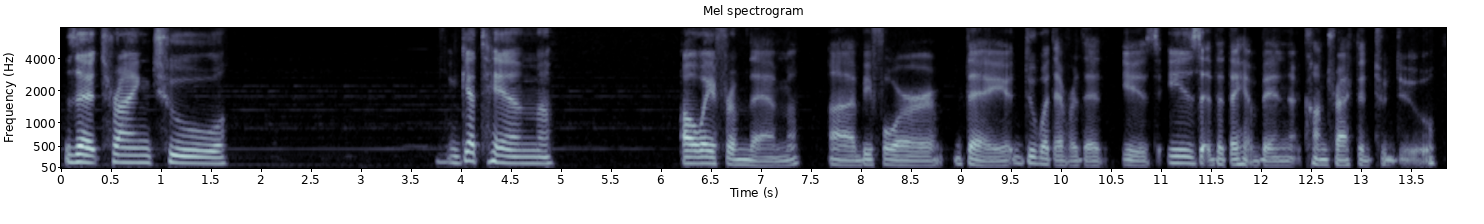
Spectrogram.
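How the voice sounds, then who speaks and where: A man playing a composed, formal informant in a tabletop roleplaying game, speaking in measured phrases with hesitant pauses. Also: fairly low pitch, a little mellow, clear, resonant tone, dry recording, soft background music. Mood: cool, measured. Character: formal, composed informant with cool professional detachment. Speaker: game master.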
